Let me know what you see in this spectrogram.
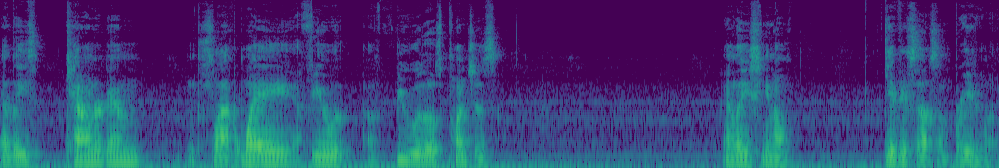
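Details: Adult male with lifelong cerebral palsy and speech difficulty since childhood: speech affected by cerebral palsy.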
